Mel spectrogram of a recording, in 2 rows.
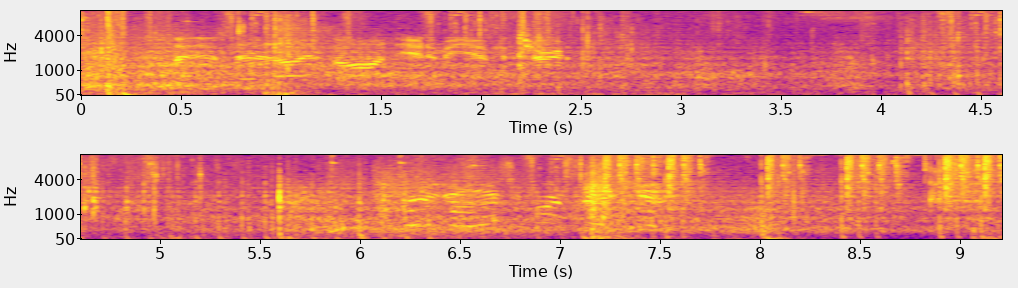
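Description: Gunfire in Battlefield 3, a busy crackle of shots and impacts spread through the whole stretch, moderately distant and mixed with other game noise while people talk over it.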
